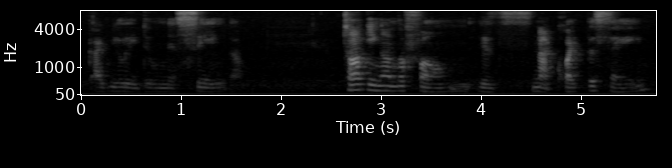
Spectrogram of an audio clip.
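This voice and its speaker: There is audible room echo as a woman speaks at a very slow pace. Her loudness swings widely. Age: 80s+. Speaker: retired church volunteer. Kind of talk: personal testimony.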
